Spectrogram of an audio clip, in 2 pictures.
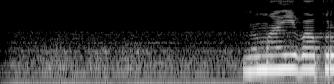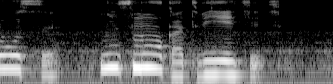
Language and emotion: Russian, sad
